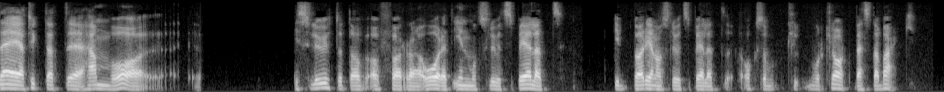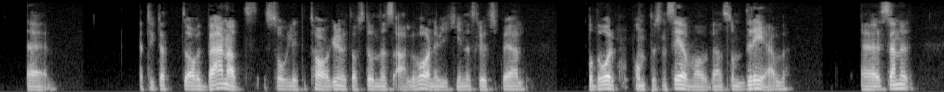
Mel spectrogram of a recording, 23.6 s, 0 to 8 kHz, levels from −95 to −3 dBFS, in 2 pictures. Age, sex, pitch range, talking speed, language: 30-49, male, 100-120 Hz, 130 wpm, Swedish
